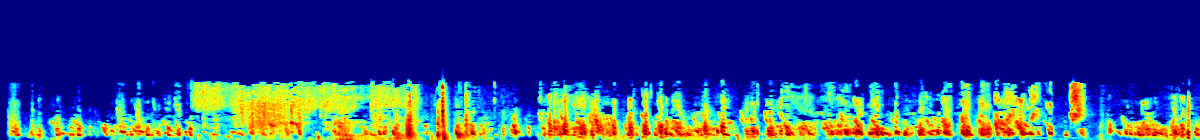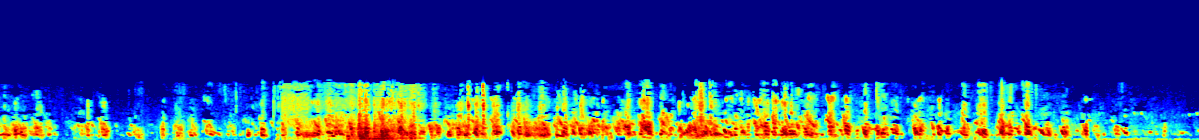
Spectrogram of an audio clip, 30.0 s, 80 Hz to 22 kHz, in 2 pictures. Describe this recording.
Soundscapes > Nature
Meat birds chicken feeding 06/21/2024
Feeding chickens meet birds
Feeding, farming, farm, country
